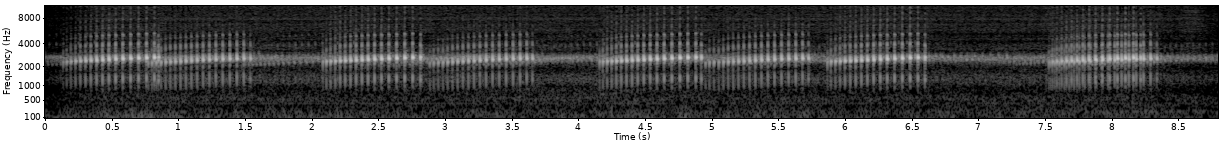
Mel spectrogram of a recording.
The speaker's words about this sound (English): Maybe it's the boreal chorus frog.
